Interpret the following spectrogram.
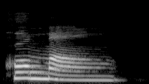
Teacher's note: Следующий звук после ко, а носовое.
